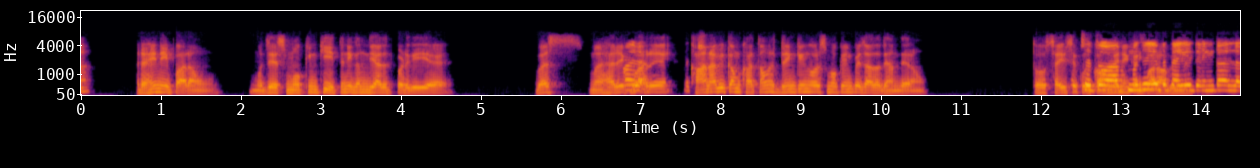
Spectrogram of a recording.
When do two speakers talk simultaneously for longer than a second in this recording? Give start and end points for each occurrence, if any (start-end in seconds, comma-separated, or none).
12.4-13.9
